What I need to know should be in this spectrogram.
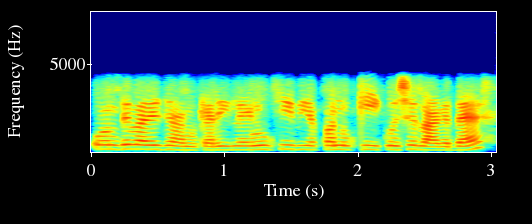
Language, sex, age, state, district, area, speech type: Punjabi, female, 30-45, Punjab, Mansa, urban, conversation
